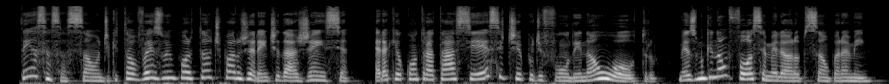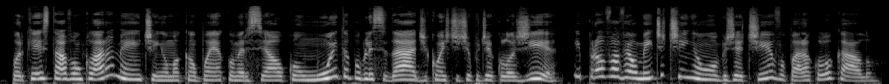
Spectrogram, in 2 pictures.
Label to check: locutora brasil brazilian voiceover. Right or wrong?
Right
